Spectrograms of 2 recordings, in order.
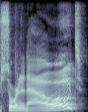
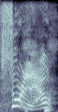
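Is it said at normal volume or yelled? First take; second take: normal; yelled. First: It is said at a normal volume. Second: It is yelled loudly.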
